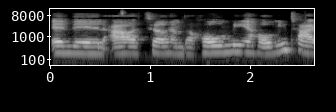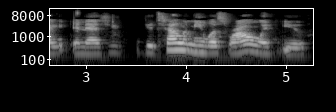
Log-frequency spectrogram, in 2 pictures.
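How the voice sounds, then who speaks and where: A soft-spoken woman guest telling her story earnestly in a casual chat over a video call. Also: medium pitch, steady tone, normal speed. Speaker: guest, mother of two.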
